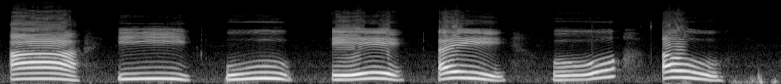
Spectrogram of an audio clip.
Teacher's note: बोलते समय इसमें लंबा मतलब कि ह्रस्व के अपेक्षा इसमें दुगुना समय लग रहा है, ज़्यादा अधिक समय लग रहा है।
